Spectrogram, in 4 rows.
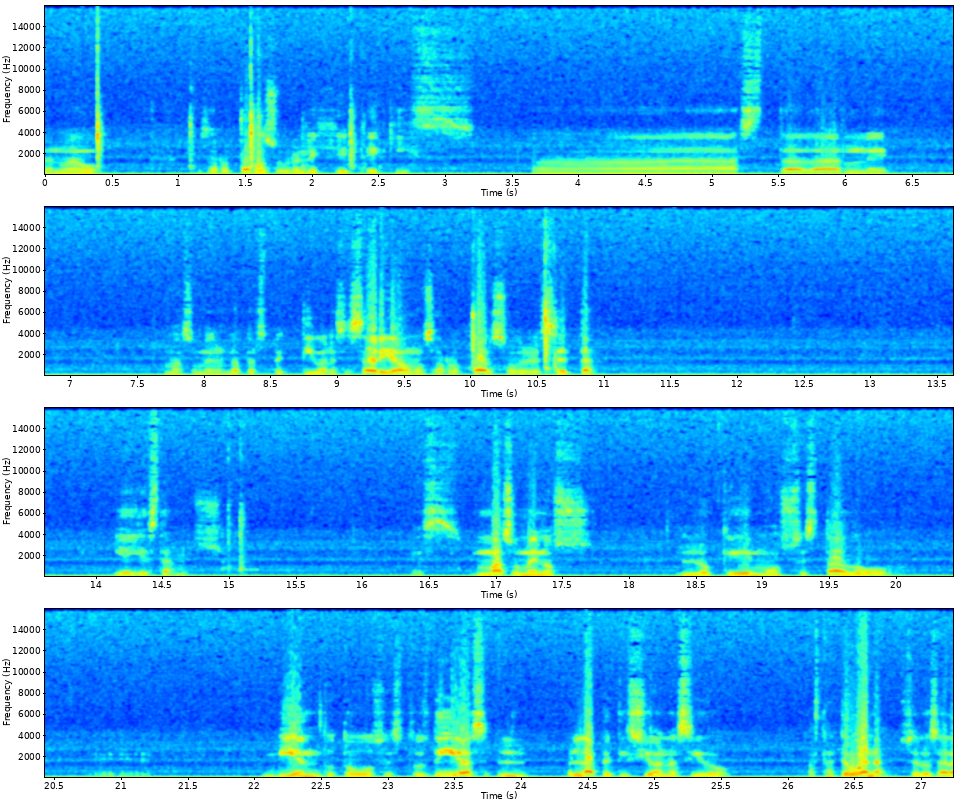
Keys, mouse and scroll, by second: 5.0 click, 7.4 r, 8.0 z, 9.8 click, 10.6-12.4 middle drag, 12.4 KP_7, 15.9 right click, 17.0 right click, 17.9 right click.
